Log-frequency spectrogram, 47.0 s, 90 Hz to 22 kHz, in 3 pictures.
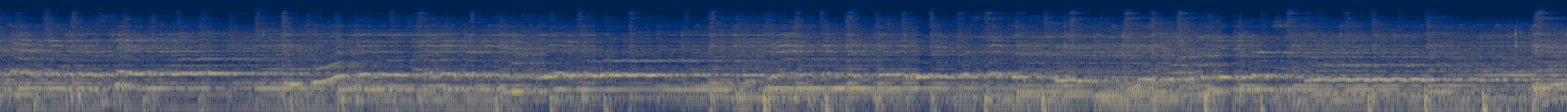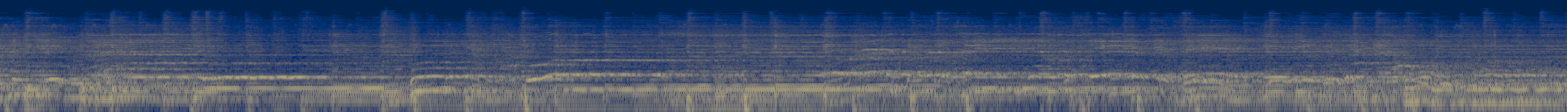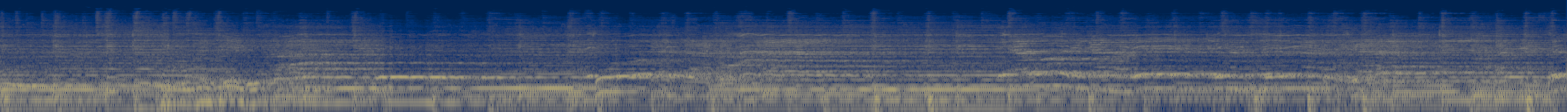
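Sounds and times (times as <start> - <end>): accordion: 0.0 - 47.0
strummed acoustic guitars: 0.0 - 47.0
woman singing: 0.0 - 47.0.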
